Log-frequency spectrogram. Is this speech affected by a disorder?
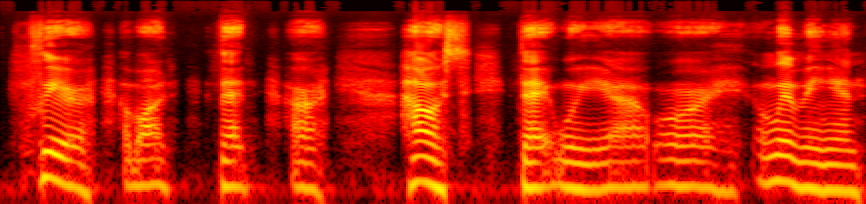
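Yes: ALS; reduced ability to get around.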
